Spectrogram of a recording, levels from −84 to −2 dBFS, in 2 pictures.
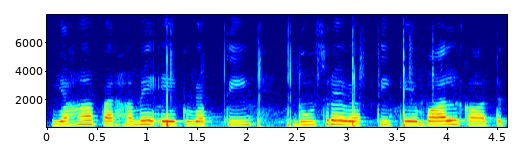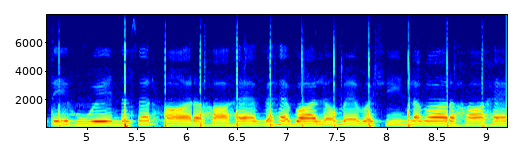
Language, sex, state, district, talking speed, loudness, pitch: Hindi, female, Bihar, Bhagalpur, 145 wpm, -24 LUFS, 245 Hz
